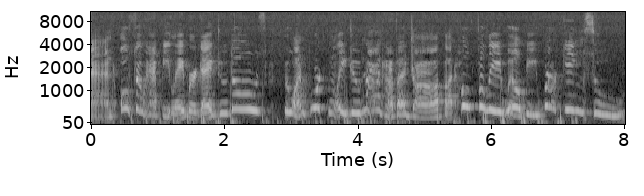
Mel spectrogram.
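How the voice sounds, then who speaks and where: In an extremely high, put-on character voice, the speaker moves at a moderate pace with hardly any pauses and very wide pitch swings. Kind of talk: comedic holiday greeting to camera. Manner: sassy, mouthy.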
